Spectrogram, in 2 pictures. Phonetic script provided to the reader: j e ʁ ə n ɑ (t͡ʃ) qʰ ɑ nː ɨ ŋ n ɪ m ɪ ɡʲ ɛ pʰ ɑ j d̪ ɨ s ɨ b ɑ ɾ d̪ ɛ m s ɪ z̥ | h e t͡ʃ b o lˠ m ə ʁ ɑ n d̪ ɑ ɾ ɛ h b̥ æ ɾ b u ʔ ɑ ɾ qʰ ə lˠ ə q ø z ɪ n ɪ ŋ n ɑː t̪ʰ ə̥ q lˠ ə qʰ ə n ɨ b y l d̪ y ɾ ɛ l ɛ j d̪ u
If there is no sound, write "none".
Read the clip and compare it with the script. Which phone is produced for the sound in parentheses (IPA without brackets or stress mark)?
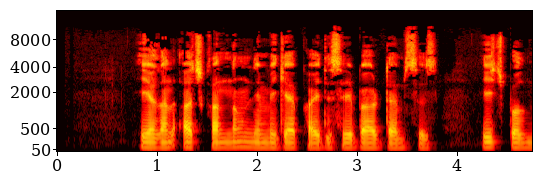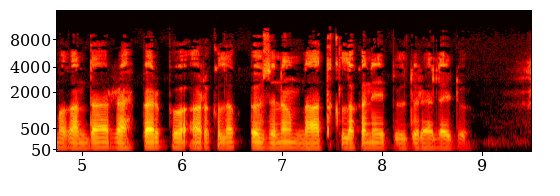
t͡ʃ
